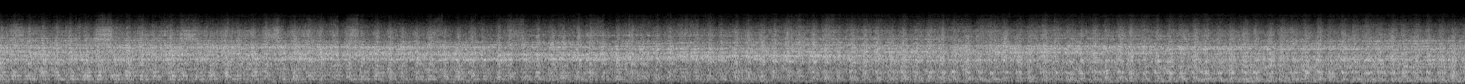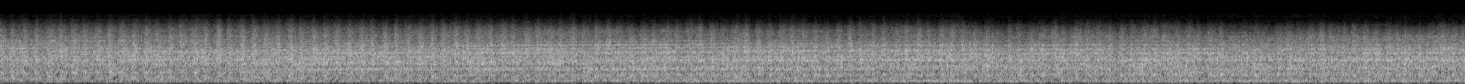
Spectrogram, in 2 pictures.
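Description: Steam locomotive working hard as it hauls a train of passenger coaches past, its exhaust and the wheels on the rails heard together.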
